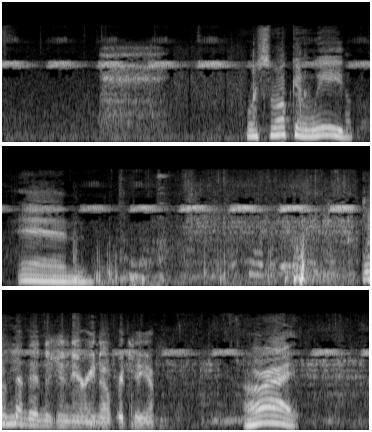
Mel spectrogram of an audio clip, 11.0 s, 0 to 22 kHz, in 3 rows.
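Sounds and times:
smoke detector alarm beeping: 0:00.0 - 0:11.0
speech: 0:02.4 - 0:05.4, 0:06.6 - 0:09.1, 0:09.8 - 0:10.4.

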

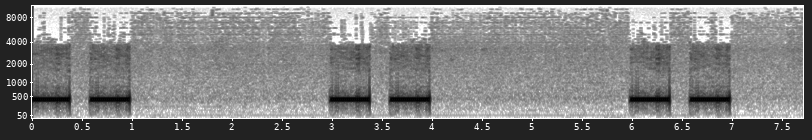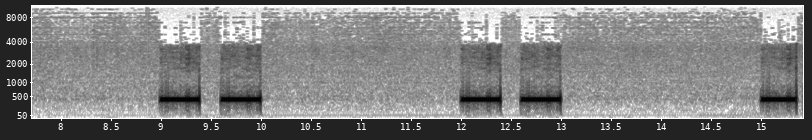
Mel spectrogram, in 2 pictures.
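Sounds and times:
telephone ringback tone in double pulses: 0:00.0 - 0:01.0, 0:03.0 - 0:04.0, 0:06.0 - 0:07.0, 0:09.0 - 0:10.0, 0:12.0 - 0:13.0, 0:15.0 - 0:15.4.

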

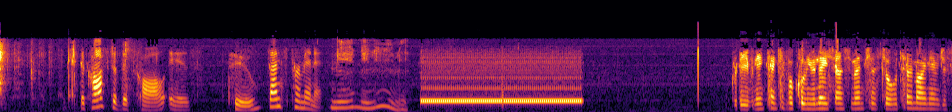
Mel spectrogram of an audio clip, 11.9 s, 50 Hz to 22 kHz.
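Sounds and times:
speech: 0:01.0 - 0:05.3, 0:09.2 - 0:11.8
telephone line ringing tone during a call to a hotel: 0:05.2 - 0:07.3.

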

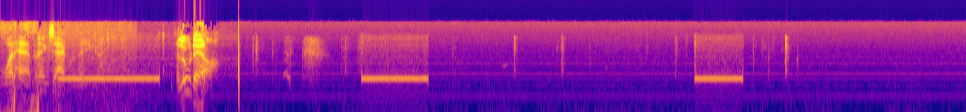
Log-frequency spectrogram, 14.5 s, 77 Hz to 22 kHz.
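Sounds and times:
speech: 0:00.1 - 0:01.4, 0:02.7 - 0:03.2
ringback tone of an outgoing telephone call: 0:00.8 - 0:02.4, 0:05.4 - 0:06.4, 0:10.4 - 0:11.2.

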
